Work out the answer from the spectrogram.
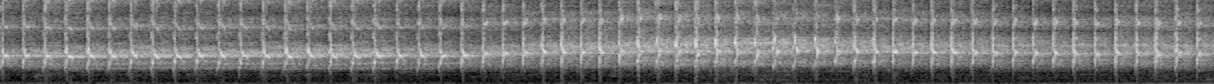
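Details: Lovebird kept in Paduraksa, Pemalang, Indonesia, sustaining a loud, rapid, shrill chattering trill, pulses tightly spaced and pitch rising gently across the whole stretch.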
